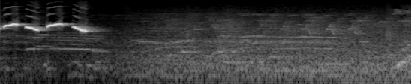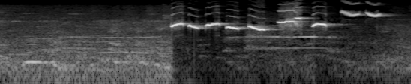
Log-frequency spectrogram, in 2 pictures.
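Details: Song of an orange-headed thrush, played to stir other birds of its kind into singing. Bright, fast whistled phrases with sharp up-and-down slurs open the recording, a long stretch of soft rustling noise follows, then a denser burst of whistling.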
